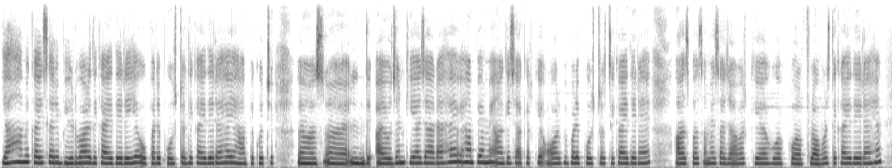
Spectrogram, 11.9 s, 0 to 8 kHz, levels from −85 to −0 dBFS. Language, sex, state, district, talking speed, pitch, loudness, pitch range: Hindi, female, Chhattisgarh, Sukma, 245 wpm, 255 Hz, -27 LUFS, 245-270 Hz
